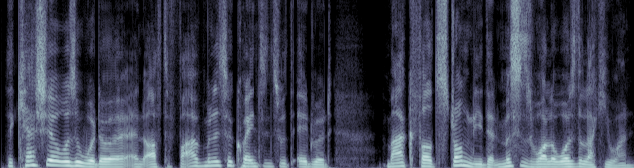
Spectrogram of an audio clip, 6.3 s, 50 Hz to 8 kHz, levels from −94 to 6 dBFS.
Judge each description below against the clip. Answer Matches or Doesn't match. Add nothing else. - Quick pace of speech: Matches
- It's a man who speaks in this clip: Matches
